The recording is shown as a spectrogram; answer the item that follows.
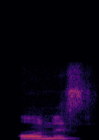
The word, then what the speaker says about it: honest: Okay, now the H, the letter H is sometimes silent at the start of words like honor, honest.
